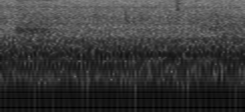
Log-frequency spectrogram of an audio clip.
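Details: Salternative microdermabrasion on a model, first of three steps: steady low motor hum of a sea-salt-crystal wand with fine, slight, controllable suction.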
